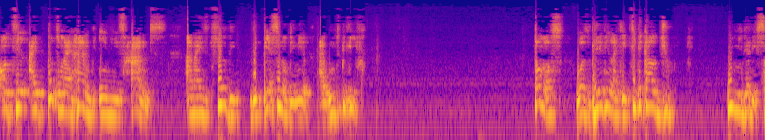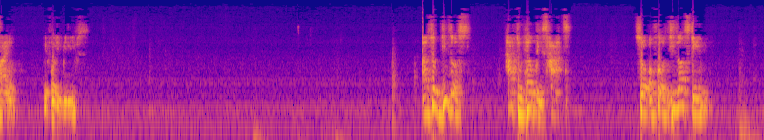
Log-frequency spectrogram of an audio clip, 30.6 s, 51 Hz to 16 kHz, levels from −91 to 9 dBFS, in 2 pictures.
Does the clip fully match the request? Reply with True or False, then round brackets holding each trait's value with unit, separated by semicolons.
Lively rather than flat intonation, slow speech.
True (6.3 semitones; 90 wpm)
